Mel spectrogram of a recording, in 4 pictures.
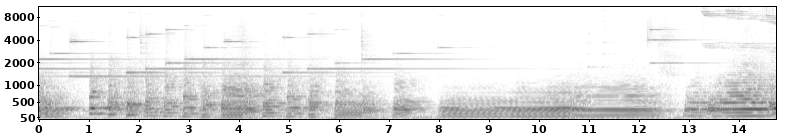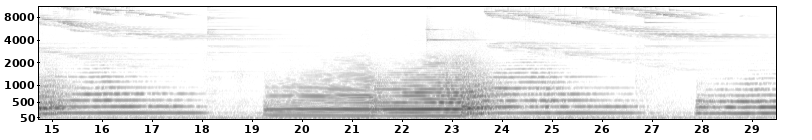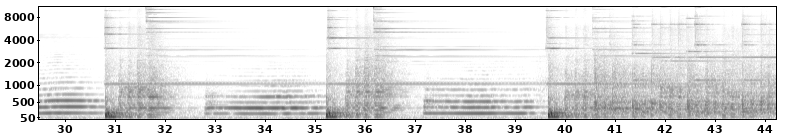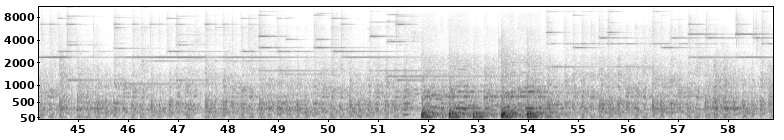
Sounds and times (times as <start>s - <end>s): Percussion: 0.0s - 58.9s.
